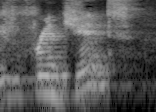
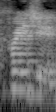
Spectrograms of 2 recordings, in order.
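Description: First: The word ends with a T sound. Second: The word ends with a D sound. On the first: "in Ireland, we always say frigid" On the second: "Like a frigid"

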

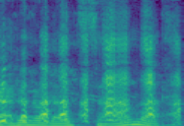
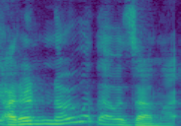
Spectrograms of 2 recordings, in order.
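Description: First: It is said in a pointed, dismissive tone. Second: It is said in a light, innocent-sounding tone. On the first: It is a dig at the other singer. "And then she says it like that" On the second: She claims no insult was intended. "the tone changes. So it's like, no, I'm innocent"

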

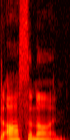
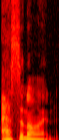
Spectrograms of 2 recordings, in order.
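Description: First: The first syllable sounds like 'arse'. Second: The first syllable sounds like 'ass'. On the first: The speaker calls it wrong. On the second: The speaker calls it right.

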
